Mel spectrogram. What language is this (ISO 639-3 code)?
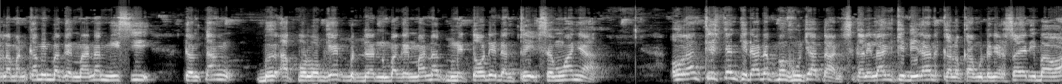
ind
